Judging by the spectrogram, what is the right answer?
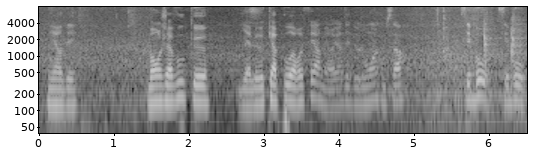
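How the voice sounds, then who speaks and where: A man speaks with long, frequent pauses and big swings in loudness against noticeable background noise. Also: moderate pace. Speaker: car vlogger. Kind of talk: casual vlog. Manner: animated, stammering.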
